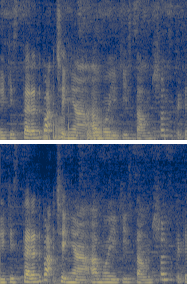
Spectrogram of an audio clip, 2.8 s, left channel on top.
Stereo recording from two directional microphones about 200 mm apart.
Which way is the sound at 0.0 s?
15° left (ahead or behind).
